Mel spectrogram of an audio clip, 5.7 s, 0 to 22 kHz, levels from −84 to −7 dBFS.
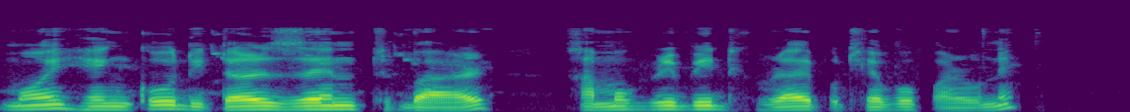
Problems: background sounds at intervals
